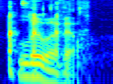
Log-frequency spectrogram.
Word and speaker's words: Louisville: but they pronounce it Louisville. It's Louisville. I was told that I need to correct it on the show, so here I am doing it. Louisville.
